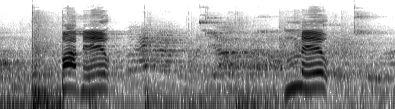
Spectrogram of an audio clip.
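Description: A referee blows a trilling whistle in a large echoing hall.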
